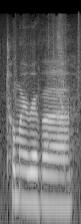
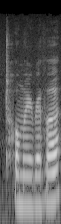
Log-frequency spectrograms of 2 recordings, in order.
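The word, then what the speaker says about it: Tomoe River: packaging so these are tommy river journal inserts i think that's how it's said i've heard it been said a few different ways but i'm pretty sure it's tomo river it also came with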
